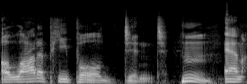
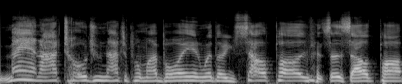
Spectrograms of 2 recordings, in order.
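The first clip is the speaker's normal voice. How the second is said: mock furious, high, angry screaming; 8 semitones higher than usual. Retelling how a man on the phone started screaming at him: retelling his screaming. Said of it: "he starts screaming at me".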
